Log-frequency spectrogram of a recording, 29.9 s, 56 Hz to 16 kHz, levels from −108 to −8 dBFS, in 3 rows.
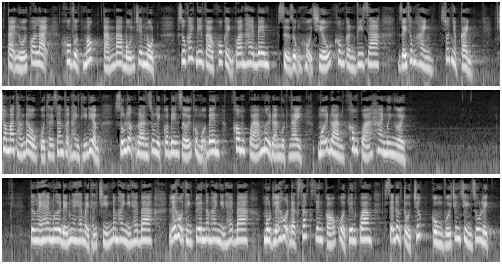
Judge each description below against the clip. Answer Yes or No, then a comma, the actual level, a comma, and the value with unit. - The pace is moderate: Yes, average, 200 wpm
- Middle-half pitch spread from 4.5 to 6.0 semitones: Yes, average, 4.8 semitones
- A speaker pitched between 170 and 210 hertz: No, high, 240 Hz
